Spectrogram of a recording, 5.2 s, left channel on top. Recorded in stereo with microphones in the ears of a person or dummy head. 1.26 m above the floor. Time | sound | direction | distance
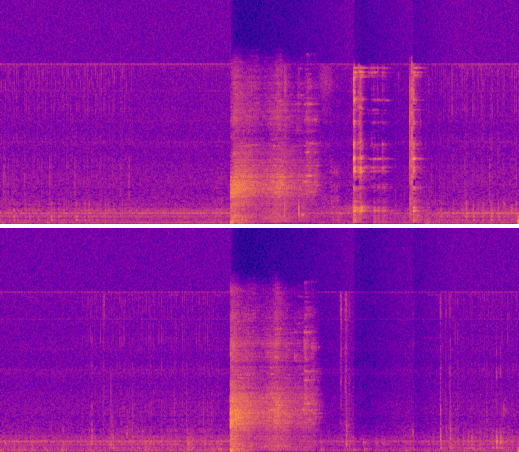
2.3 | breaking glass | 75° right (ahead or behind) | 4.5 m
